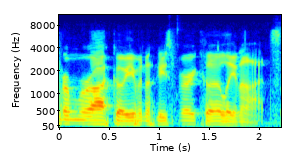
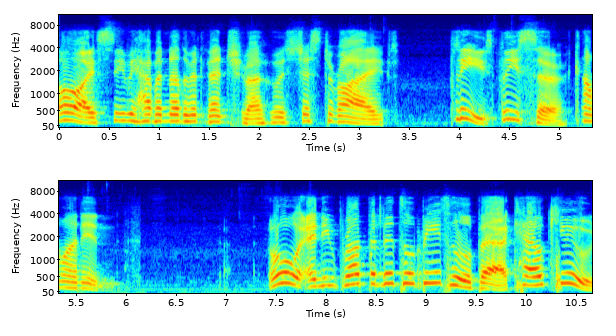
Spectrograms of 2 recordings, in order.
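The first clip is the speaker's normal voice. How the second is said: put-on very high, welcoming young lady's voice; 10 semitones higher, 4 dB louder than usual. Narrator voicing a young lady greeting an adventurer at the door: young lady's voice. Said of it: "you can see a young lady is inside".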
